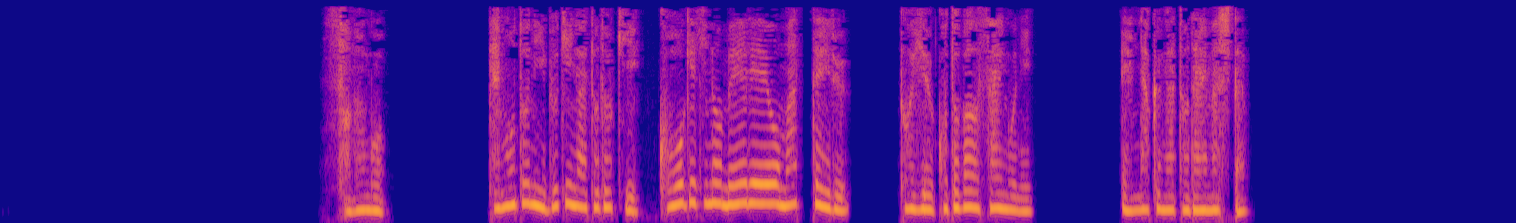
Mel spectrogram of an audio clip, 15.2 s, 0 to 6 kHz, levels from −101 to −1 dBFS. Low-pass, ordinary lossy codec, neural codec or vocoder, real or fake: 5.4 kHz; MP3, 24 kbps; codec, 16 kHz, 4 kbps, FunCodec, trained on LibriTTS, 50 frames a second; fake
